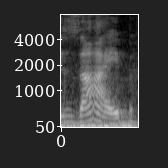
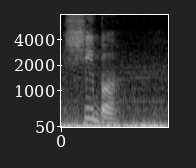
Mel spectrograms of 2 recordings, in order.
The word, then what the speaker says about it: Xibe: I would say Zybe, but this is saying it's Sheba.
